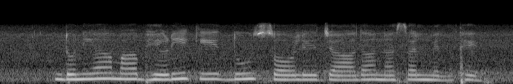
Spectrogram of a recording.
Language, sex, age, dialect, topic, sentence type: Chhattisgarhi, female, 36-40, Central, agriculture, statement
